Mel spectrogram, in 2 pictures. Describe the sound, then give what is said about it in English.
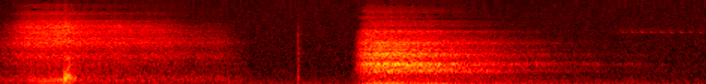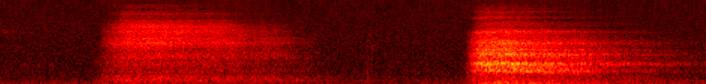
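Slow, deep breathing during a guided meditation: four long airy breaths that swell and fade as soft hissing rushes, with quiet pauses between them and no talk. “Now bring our awareness to our heart. Take two heart breaths.”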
